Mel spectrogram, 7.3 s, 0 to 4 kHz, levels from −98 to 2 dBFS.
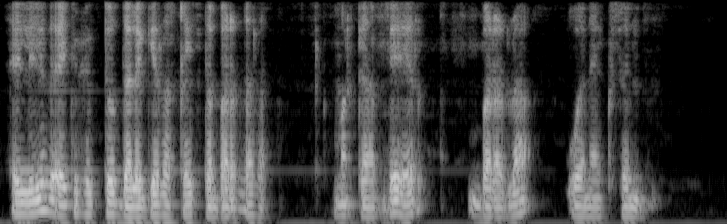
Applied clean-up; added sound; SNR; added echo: neural mask model DeepFilterNet 3.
